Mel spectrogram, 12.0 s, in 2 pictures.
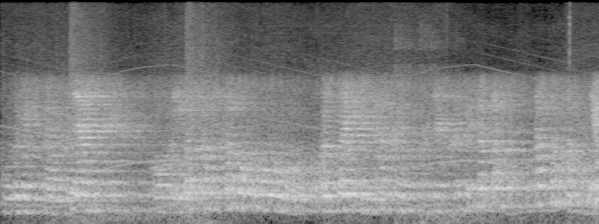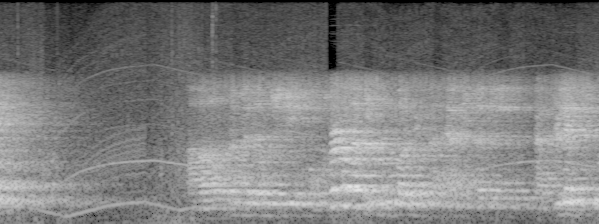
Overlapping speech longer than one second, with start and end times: none

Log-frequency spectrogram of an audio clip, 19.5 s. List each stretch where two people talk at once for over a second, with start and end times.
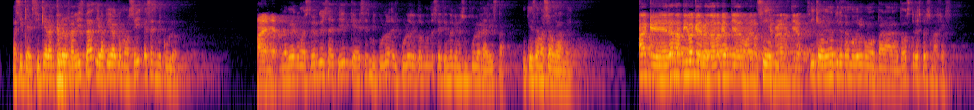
none

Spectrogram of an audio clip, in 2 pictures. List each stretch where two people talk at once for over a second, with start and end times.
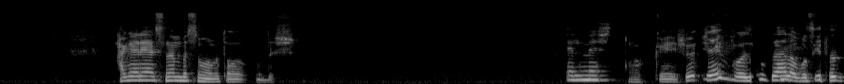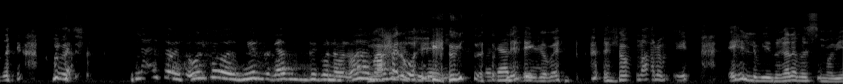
12.1-13.9

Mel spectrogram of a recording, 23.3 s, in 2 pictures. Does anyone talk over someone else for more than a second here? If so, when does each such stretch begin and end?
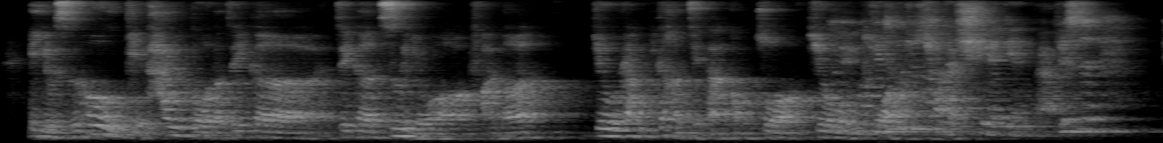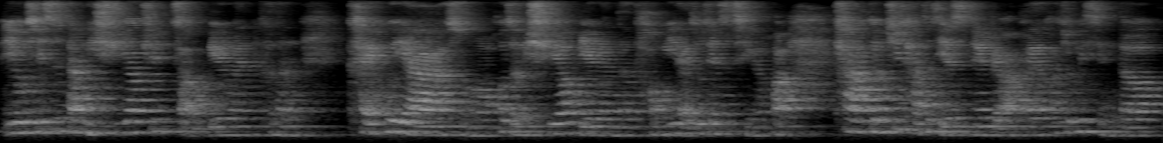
8.3-9.6

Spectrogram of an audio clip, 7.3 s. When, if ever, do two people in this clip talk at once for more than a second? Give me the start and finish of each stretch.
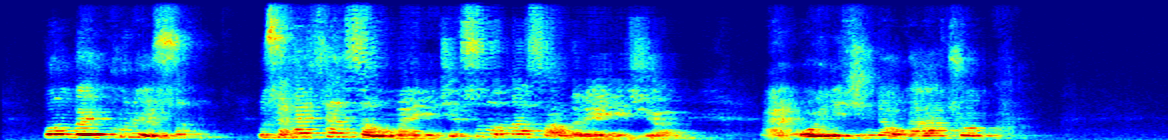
none

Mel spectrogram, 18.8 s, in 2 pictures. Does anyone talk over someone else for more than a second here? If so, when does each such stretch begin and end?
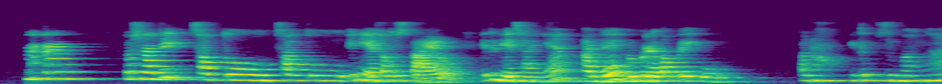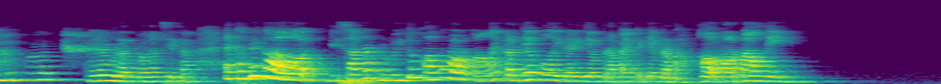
none

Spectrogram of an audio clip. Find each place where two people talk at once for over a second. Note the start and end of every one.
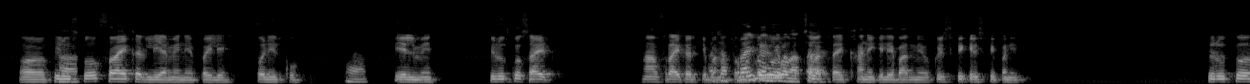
7.1-8.3

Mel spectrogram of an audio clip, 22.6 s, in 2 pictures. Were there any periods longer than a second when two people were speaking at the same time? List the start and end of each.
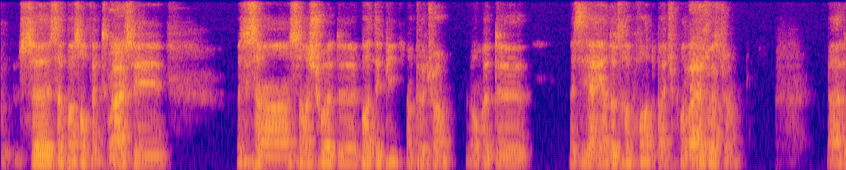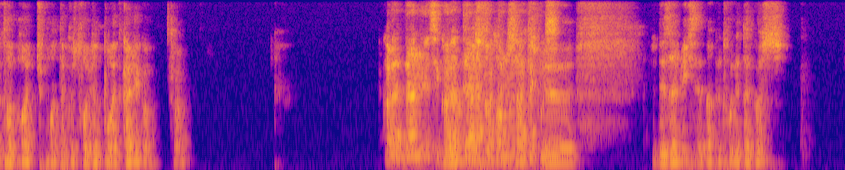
17.1-18.7

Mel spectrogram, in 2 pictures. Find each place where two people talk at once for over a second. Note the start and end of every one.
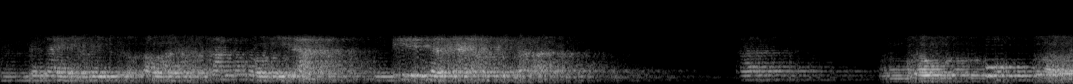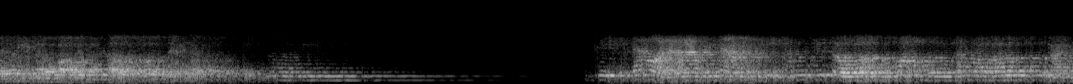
none

